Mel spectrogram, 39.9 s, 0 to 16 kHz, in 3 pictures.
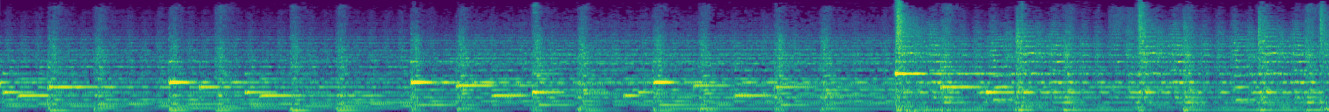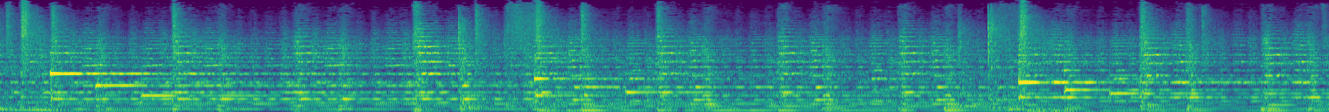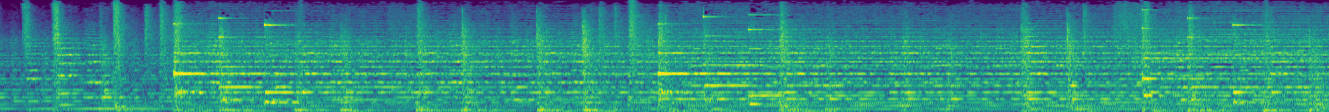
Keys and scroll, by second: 1.5 ctrl+a, 2.0 Return, 5.8 Caps_Lock, 19.3 Up, 19.5 Down, 19.7 Up, 20.0 Down, 20.3 Return.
